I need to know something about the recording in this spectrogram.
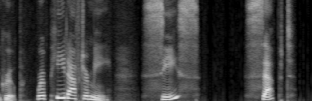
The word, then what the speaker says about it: sept: sept The P is silent. Listen again. sept Avery?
